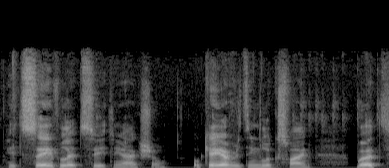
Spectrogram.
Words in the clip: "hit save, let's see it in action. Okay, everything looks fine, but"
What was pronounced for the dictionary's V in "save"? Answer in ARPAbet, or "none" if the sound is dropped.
F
